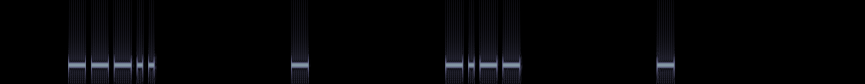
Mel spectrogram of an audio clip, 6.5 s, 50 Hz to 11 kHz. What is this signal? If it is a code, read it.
Morse code, heard as a keyed tone, about 28 wpm, spaced as for 8 wpm, 700 Hz. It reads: 8TYT
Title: USA Call Signs - 8x Character Spacing - 28wpm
